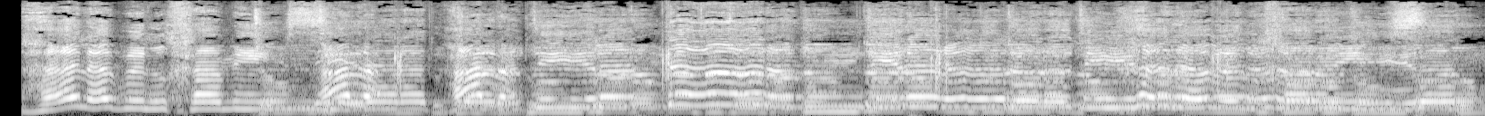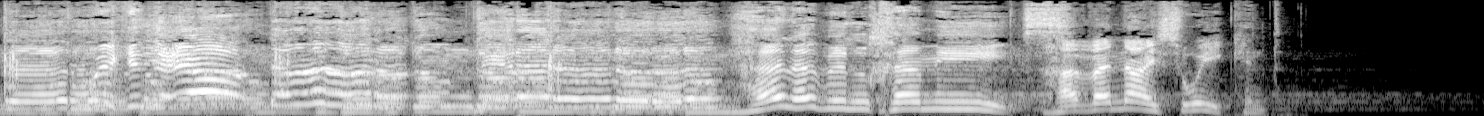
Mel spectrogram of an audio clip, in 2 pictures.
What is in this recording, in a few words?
arabic have a nice weekend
